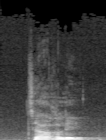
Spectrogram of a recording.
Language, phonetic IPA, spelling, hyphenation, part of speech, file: Georgian, [d͡zäʁli], ძაღლი, ძაღ‧ლი, noun, Ka-ძაღლი.ogg
- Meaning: 1. dog 2. police officer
